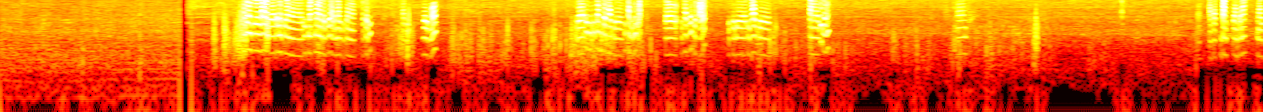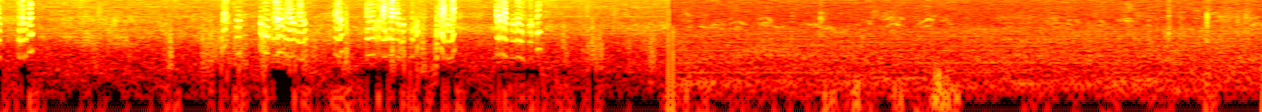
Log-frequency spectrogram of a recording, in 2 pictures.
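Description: Fast-forwarded sound: a voice sped up about ten times becomes bursts of rapid, high-pitched squeaky chirps over steady background noise. A little before the end the playback drops back to normal speed and only the steady noise remains.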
